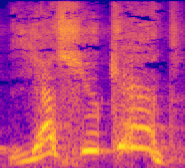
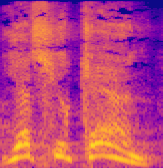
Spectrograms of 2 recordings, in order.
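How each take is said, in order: First: High-pitched mocking devil, CAN'T stressed; acted devil, raised pitch on "can't"; devil's taunt. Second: Said in the usual way. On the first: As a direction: jeer it high like the devil discouraging someone. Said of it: "Le diable, il dit".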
